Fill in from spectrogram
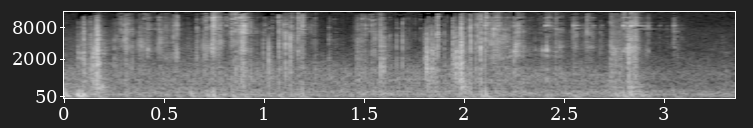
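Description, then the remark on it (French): A bunch of keys jangles and clinks in repeated bright, metallic bursts over a few seconds, with a low rumble underneath, while the door of Notre-Dame de Reims cathedral is unlocked from its icy, wind-swept forecourt; no one speaks. “vous allez ouvrir la porte pour nous”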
